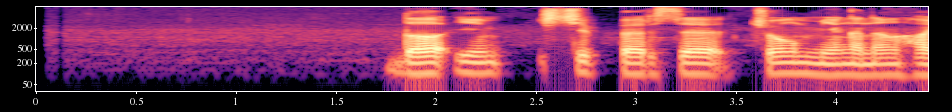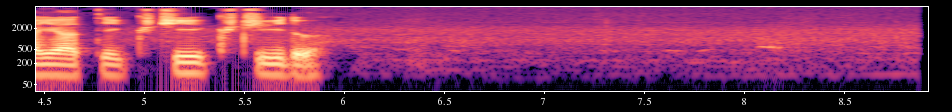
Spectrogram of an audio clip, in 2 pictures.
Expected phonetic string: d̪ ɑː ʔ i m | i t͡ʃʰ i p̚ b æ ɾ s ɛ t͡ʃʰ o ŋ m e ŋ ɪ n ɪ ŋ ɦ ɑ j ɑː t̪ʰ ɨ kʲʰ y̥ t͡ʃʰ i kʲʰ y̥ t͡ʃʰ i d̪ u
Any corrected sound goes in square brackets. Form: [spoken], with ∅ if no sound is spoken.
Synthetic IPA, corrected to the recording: d̪ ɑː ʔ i m | i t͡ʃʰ i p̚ b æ ɾ s ɛ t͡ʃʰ o ŋ m e ŋ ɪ n ɪ ŋ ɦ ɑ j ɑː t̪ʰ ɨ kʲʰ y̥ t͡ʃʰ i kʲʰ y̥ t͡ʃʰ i d̪ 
